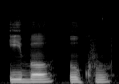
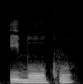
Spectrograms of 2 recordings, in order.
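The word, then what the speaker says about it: Igbo-Ukwu: artifacts in eastern Nigeria at a site called IBO uku properly pronounced iboku and one of the artifacts was a distinct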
